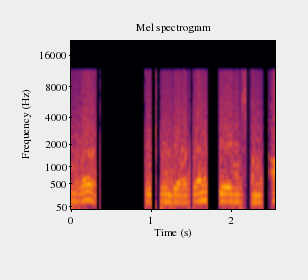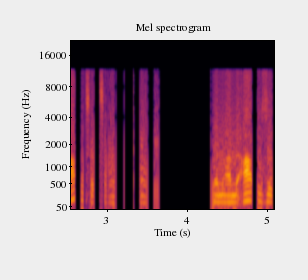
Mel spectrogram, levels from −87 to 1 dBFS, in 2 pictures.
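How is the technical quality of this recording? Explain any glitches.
Poor, because of one fault across the whole speech recording. Low bit depth without dither, throughout: likely rounding to about 4 bits, leaving error that tracks the signal, so quiet passages turn gritty and sputter, with noise only about 10 dB down.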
